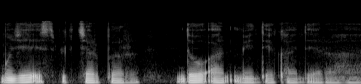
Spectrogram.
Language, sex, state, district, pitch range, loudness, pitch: Hindi, male, Arunachal Pradesh, Lower Dibang Valley, 85-95 Hz, -19 LUFS, 90 Hz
